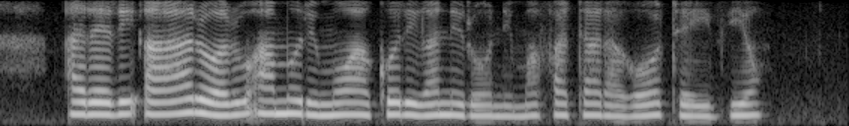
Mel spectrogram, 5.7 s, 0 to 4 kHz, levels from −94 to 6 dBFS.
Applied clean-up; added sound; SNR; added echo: none; none; none; none.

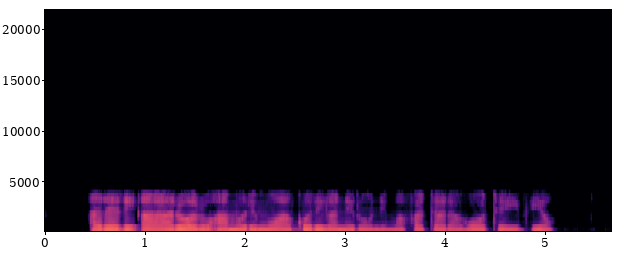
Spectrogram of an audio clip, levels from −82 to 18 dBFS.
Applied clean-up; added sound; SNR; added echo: neural mask model DeepFilterNet 3.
